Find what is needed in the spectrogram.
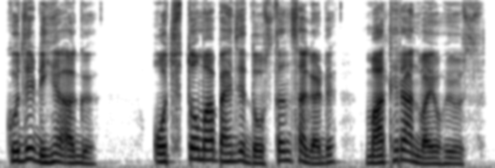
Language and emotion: Sindhi, neutral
